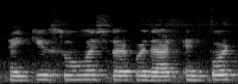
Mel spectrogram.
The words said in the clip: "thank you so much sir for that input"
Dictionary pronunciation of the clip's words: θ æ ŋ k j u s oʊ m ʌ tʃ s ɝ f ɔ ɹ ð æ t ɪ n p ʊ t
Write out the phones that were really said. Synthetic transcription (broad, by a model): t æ ŋ k j u s oʊ m ʌ tʃ s ɝ f ɔ ɹ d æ t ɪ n p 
